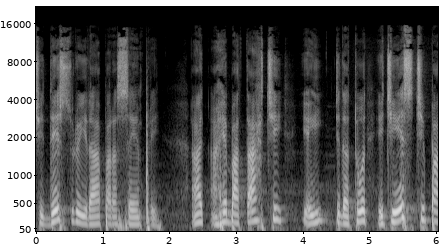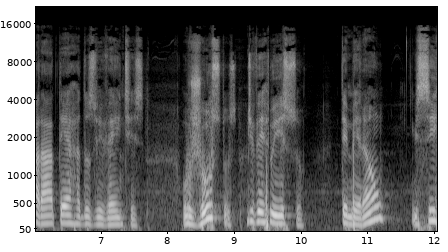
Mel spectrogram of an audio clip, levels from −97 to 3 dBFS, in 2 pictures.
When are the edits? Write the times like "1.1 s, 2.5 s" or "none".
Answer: 2.5 s, 4.5 s, 5.0 s, 6.3 s, 9.2 s, 9.5 s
